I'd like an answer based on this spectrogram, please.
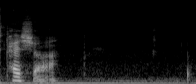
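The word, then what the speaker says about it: פשע: The word for transgression is pesha.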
